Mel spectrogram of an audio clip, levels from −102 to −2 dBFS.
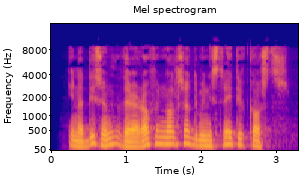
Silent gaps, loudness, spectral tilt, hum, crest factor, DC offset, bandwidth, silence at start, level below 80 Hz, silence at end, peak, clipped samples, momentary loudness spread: none; -24 LUFS; -5.5 dB/octave; none; 18 dB; under 0.1%; 9.2 kHz; 0.25 s; -54 dBFS; 0.2 s; -6 dBFS; under 0.1%; 5 LU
